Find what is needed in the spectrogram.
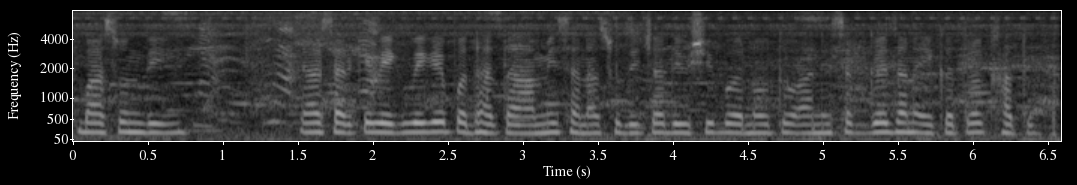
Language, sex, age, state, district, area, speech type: Marathi, female, 30-45, Maharashtra, Yavatmal, rural, spontaneous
